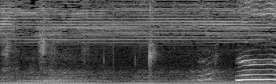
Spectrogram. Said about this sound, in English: Oh, and it stopped. Cicadas and a plane at the same time. Brilliant, sorry.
